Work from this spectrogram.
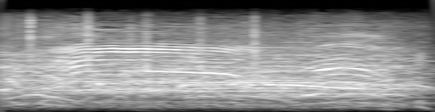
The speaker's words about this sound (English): Canadian rapper was booed off stage by fans who had apparently been expecting …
